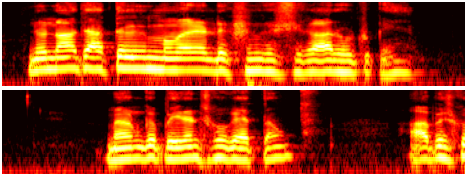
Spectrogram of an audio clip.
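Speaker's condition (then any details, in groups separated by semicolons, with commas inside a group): Cerebral palsy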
